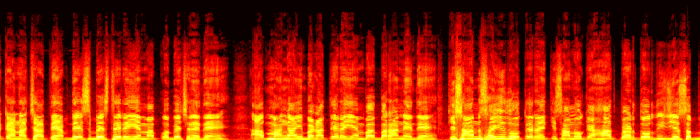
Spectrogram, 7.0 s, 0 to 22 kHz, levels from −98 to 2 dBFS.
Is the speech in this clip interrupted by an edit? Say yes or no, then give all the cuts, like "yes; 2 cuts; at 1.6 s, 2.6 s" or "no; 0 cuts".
no; 0 cuts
